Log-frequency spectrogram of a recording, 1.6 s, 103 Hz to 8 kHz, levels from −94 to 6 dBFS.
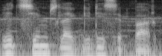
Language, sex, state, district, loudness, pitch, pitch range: English, male, Arunachal Pradesh, Lower Dibang Valley, -15 LUFS, 100 Hz, 90-115 Hz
